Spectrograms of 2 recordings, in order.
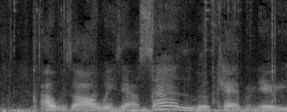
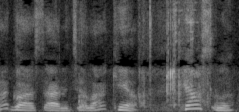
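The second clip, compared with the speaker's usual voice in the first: ordinary talk, nothing marked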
